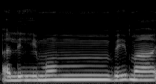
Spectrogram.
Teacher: عذاب علیم، پھر علیم، تنوین کے بعد با ہے، تو یہاں پر میم اقلاب کا قاعدہ ہے، آواز تنوین کی آواز میم میں بدل رہی ہے. علیم بما، یہ بھی 1 الف برابر کریں گے.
